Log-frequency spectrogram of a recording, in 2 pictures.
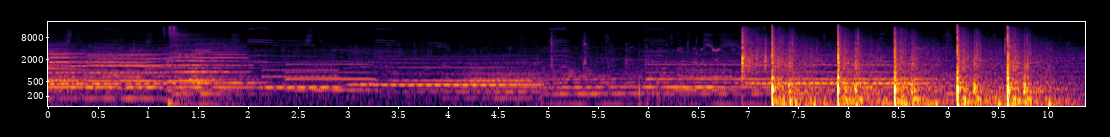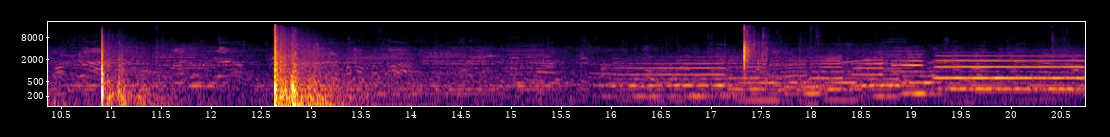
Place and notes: Xagħra, Malta - fiesta
summer fiesta in gozo/malta
a bit strange, fireworks are during the day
